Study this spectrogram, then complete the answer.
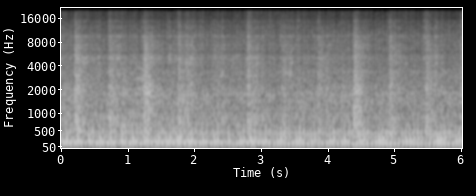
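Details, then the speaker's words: DIY C8 Corvette widebody Power Wheels kart with real small engine, first drive; steady putter with sharp irregular clacks about every half second; chain jumping the sprocket because the master link was installed backwards. "I think it is I think it's trying to jump yeah okay I see it it's like right away chicks I'll just come this way we write summarize so turns out our master link was on backwards"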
